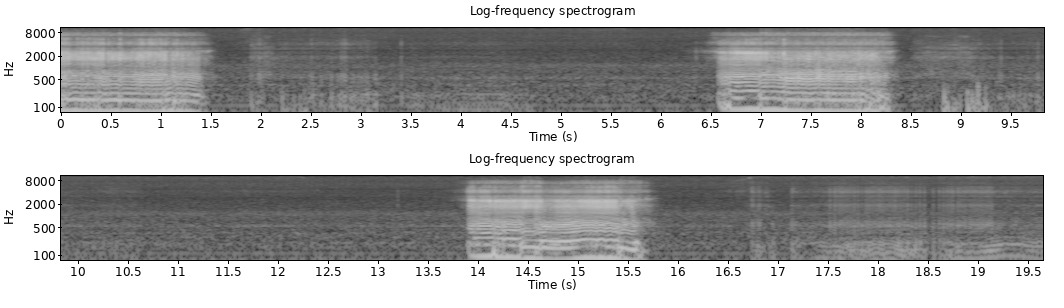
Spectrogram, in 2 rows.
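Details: English Bulldog asleep on an afternoon: deep, loud, vibrating snores, slowly about 8 a minute, with quiet pauses between them; snoring.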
